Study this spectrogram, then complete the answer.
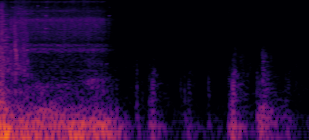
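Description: Footsteps in a video game: after a loud burst of game noise, a few soft, irregular steps follow, fairly faint and spaced apart, with no talk over them.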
